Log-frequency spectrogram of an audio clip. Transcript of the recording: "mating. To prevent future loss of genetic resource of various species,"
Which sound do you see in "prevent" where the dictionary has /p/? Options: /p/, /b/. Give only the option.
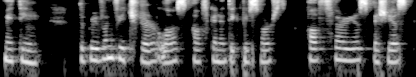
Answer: /b/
